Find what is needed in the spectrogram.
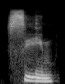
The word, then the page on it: seam: Indian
